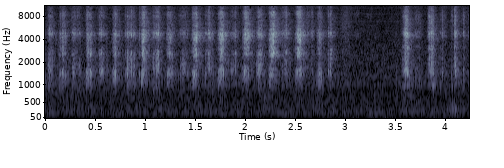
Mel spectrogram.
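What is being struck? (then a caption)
Black-coated scratch-art card scraped with a wooden stylus. A wooden stylus scratches tree trunks into the black-coated card of a flat, spiral-bound scratch-art pad. About 23 quick, bright, dry scratching strokes come in a steady rhythm, pause briefly near the three-second mark, then resume with a few more strokes.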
